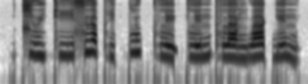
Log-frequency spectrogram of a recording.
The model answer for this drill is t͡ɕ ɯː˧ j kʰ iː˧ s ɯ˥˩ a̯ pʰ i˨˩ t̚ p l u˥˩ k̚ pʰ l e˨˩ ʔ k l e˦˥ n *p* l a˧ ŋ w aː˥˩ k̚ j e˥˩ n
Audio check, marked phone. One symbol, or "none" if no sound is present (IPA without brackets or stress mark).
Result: pʰ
